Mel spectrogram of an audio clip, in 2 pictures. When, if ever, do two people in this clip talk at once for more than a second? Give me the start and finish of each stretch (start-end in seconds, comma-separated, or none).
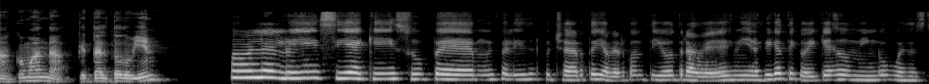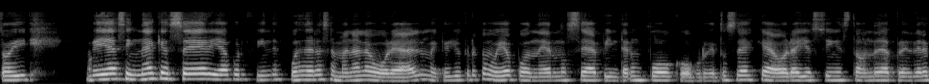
none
